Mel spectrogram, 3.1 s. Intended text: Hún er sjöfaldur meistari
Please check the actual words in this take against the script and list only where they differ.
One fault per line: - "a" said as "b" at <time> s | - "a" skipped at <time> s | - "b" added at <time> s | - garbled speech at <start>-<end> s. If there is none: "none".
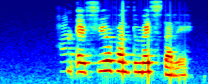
- "Hún" said as "Hann" at 0.9 s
